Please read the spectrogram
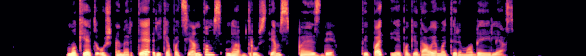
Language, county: Lithuanian, Vilnius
